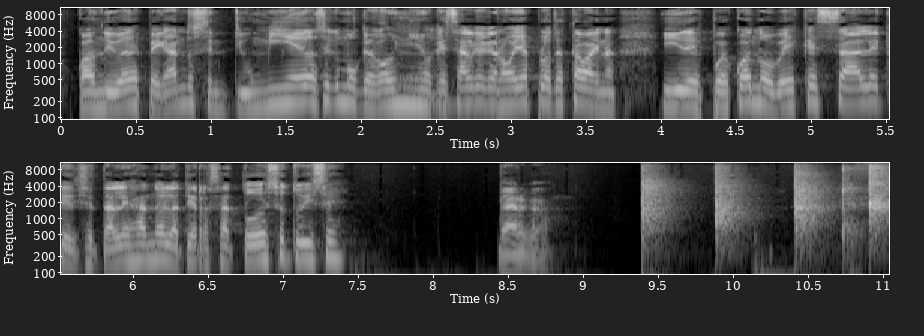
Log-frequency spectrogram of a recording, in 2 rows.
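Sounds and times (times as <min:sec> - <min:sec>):
speech: 0:00.1 - 0:07.6, 0:08.4 - 0:08.9
hands clapping: 0:09.4 - 0:11.0.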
